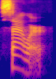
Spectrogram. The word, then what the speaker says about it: sour: poor and sour sour put these two here because they are spelled both of them with an O Ur on the end but as you can hear we pronounce them differently poor is pronounced as if it was just an o r and sour is pronounced as if it were a o w r kind of thing so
